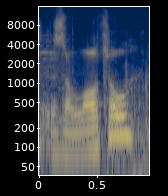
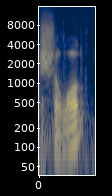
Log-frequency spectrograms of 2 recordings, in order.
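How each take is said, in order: First: The word begins with a z sound. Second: The word begins with a sh sound. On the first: The speaker calls it wrong. "I want to read that as Zolotl" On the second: The speaker calls it right. "but I think it's more like Shalot"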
